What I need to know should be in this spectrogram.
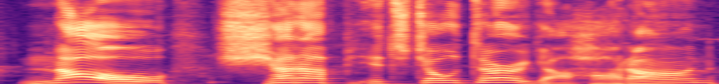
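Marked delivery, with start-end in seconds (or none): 1.1-3.6 odd, shifted stresses leaning on the wrong syllables. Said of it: "he emphasizes different syllables".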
